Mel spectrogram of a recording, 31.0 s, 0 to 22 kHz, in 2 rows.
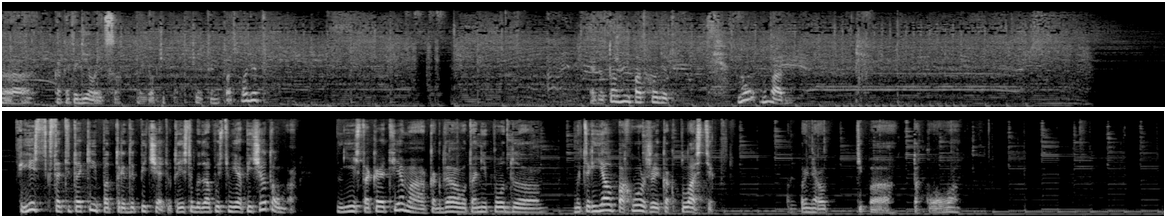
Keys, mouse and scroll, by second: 0.0-5.0 drag, 6.4-11.4 drag, 13.0-18.0 drag, 18.8-20.1 middle drag, 20.1-21.5 scroll down 2, 21.5-23.1 scroll down 1, 23.1-24.9 scroll down 1, 24.9 scroll down 1, 26.0-31.0 drag.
